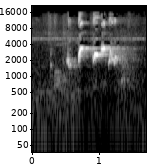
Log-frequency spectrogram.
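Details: Red-whiskered bulbul morning song: a soft lead-in note, then a loud, bright, warbling whistled phrase of several linked notes that rise, dip and fall, over a faint steady high hum.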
